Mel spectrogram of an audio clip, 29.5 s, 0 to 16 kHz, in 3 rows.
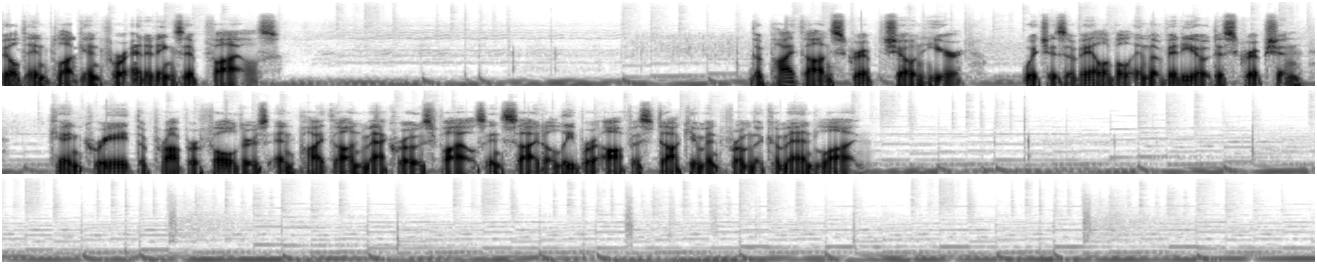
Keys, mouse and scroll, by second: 2.0 shift+;, 2.3 q, 2.4 Return, 3.6 ctrl+5, 3.9-5.1 typing, 8.3-9.1 typing, 10.5-14.7 typing, 16.2-22.1 typing, 21.5 Tab, 22.3 Tab, 22.7 Return, 25.5 ctrl+2.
